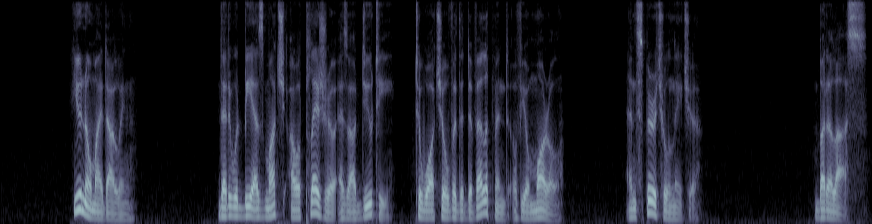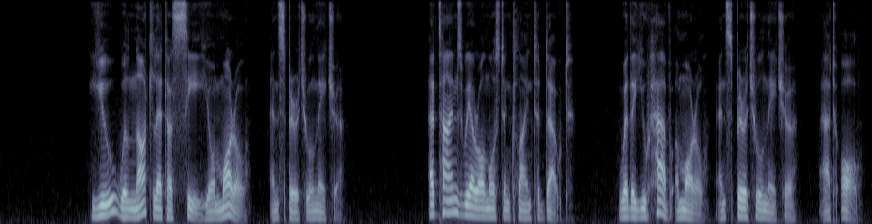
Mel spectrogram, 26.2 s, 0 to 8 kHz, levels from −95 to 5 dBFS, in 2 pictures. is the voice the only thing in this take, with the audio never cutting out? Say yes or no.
yes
